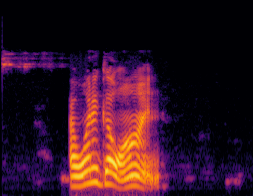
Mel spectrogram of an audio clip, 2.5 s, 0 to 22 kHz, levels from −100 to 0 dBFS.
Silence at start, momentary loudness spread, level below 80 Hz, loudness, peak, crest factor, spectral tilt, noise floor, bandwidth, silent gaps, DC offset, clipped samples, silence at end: 0.05 s; 9 LU; -70 dBFS; -14 LUFS; -2 dBFS; 14 dB; -2 dB/octave; -71 dBFS; 7.4 kHz; none; under 0.1%; under 0.1%; 0.95 s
